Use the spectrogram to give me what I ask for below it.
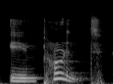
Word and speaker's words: important: The beginning, 시작이 is important, 중요하다. 이때 important 하면 중요한 이라는 형용사가 되겠고요. 중간 부분에 있는 T 발음이 묵음은 아니지만 거의 발음이 되지 않습니다. 그래서 important가 아니라 important 라고 발음하시면 좋겠습니다. 즉 전체적 의미는 시작이 중요하다 라는 뜻이 되겠습니다.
